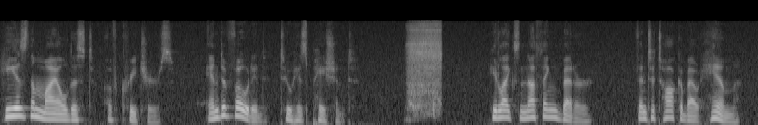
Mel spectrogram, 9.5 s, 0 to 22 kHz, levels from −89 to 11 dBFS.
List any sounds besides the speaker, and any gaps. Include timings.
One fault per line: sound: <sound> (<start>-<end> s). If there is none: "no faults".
sound: sigh (5.1-5.5 s)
